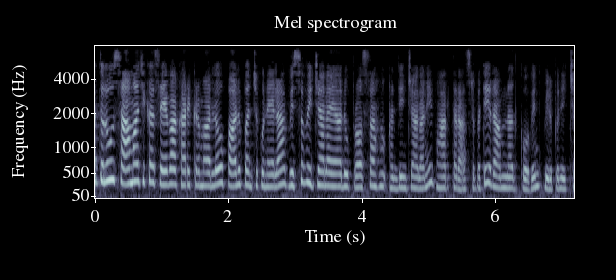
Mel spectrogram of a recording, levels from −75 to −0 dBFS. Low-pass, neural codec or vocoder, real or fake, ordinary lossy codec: 7.2 kHz; autoencoder, 48 kHz, 32 numbers a frame, DAC-VAE, trained on Japanese speech; fake; MP3, 32 kbps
